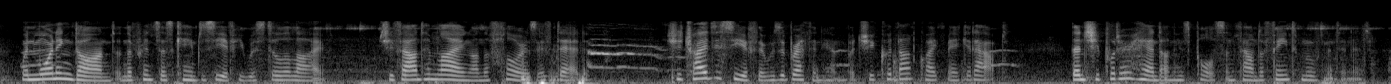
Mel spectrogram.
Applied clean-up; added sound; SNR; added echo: none; Meow; 2 dB; none.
